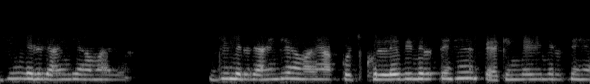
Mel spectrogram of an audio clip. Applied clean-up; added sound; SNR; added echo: none; none; none; none.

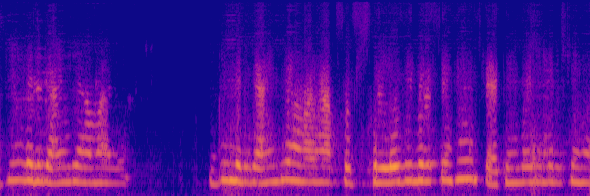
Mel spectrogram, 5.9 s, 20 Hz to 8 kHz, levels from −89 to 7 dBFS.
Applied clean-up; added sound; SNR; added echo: neural separator model SepFormer DNS4.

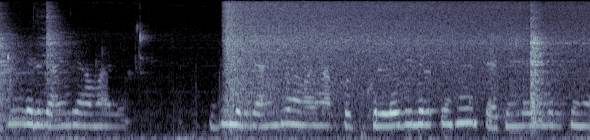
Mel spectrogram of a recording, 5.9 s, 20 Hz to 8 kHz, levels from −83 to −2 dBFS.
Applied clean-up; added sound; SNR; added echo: none; Hiss; 3 dB; none.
